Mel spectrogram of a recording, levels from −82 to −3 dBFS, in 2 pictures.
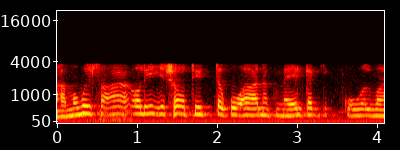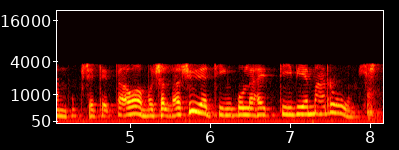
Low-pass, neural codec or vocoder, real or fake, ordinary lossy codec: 3.6 kHz; none; real; none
